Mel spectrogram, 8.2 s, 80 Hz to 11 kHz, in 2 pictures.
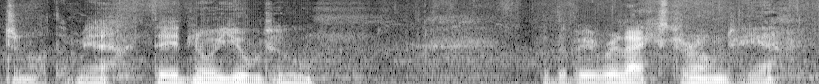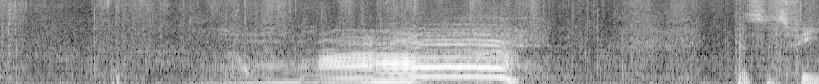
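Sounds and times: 
speech: 0:00.0 - 0:01.8, 0:02.7 - 0:04.1, 0:05.7 - 0:06.8, 0:07.8 - 0:08.1
cow mooing: 0:05.2 - 0:06.8.

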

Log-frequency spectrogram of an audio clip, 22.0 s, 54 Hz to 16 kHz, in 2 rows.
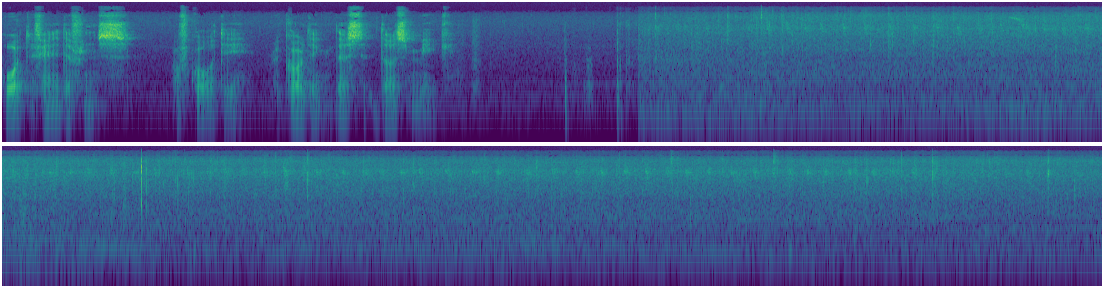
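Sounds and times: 
speech: 0:00.0 - 0:04.6
scattered raindrops ticking: 0:06.4 - 0:21.9
steady rain falling straight down with no wind: 0:06.4 - 0:21.9.

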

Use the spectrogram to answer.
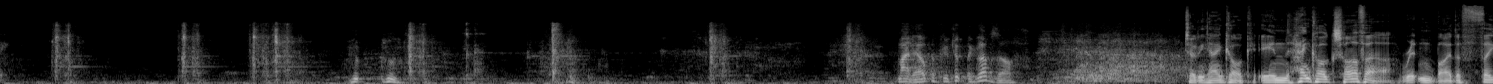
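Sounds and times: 
typewriter keys clacking: 0:01.8 - 0:03.2
speech: 0:03.5 - 0:04.3, 0:09.0 - 0:11.0, 0:11.9 - 0:14.9
laughter: 0:08.3 - 0:12.2.

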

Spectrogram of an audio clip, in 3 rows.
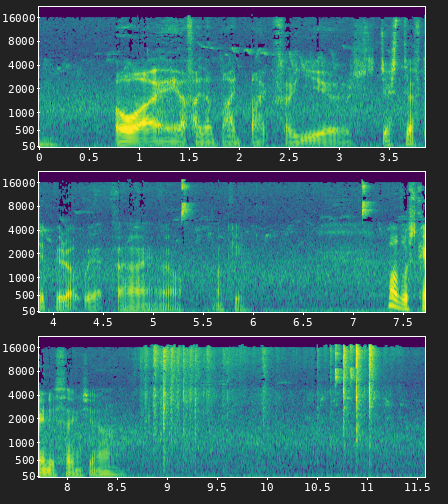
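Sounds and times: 
speech: 0:00.8 - 0:06.0, 0:07.3 - 0:09.0
wood pigeons flapping their wings: 0:08.7 - 0:11.3.

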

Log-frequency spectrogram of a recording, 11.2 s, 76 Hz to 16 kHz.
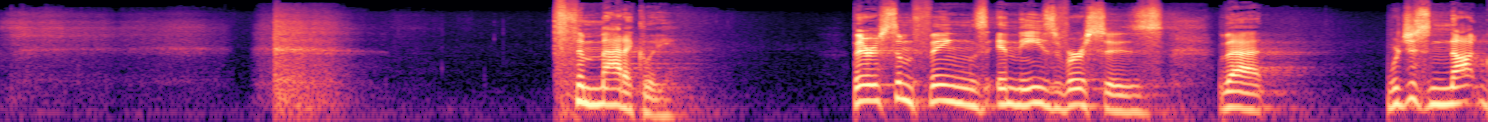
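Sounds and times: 
person taking a sharp loud breath: 0:00.0 - 0:02.9
speech: 0:04.3 - 0:05.1, 0:06.4 - 0:09.6, 0:10.4 - 0:11.1.

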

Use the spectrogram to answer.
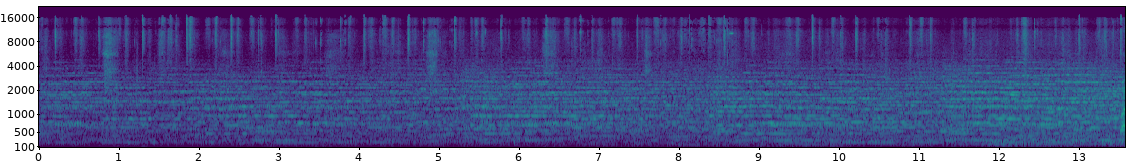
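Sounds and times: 
cathedral church bells pealing: 0:00.0 - 0:13.5
faint street noise: 0:00.0 - 0:13.5
footsteps walking down a road: 0:00.0 - 0:13.5.

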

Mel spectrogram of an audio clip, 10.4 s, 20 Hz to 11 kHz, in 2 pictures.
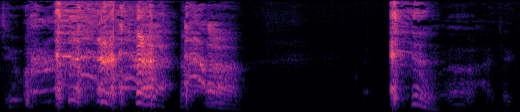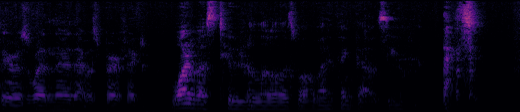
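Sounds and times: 
speech: 0:00.0 - 0:00.4, 0:05.2 - 0:10.1
two people coughing together: 0:00.2 - 0:02.5, 0:03.9 - 0:04.4.

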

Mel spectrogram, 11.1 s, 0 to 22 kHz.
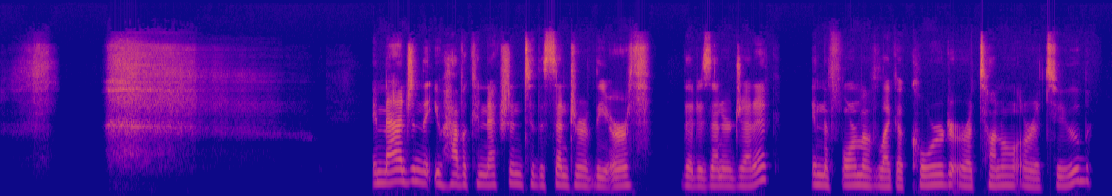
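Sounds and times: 
deep breaths drawn into the low belly: 0:00.0 - 0:03.6
speech: 0:03.7 - 0:11.0.

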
